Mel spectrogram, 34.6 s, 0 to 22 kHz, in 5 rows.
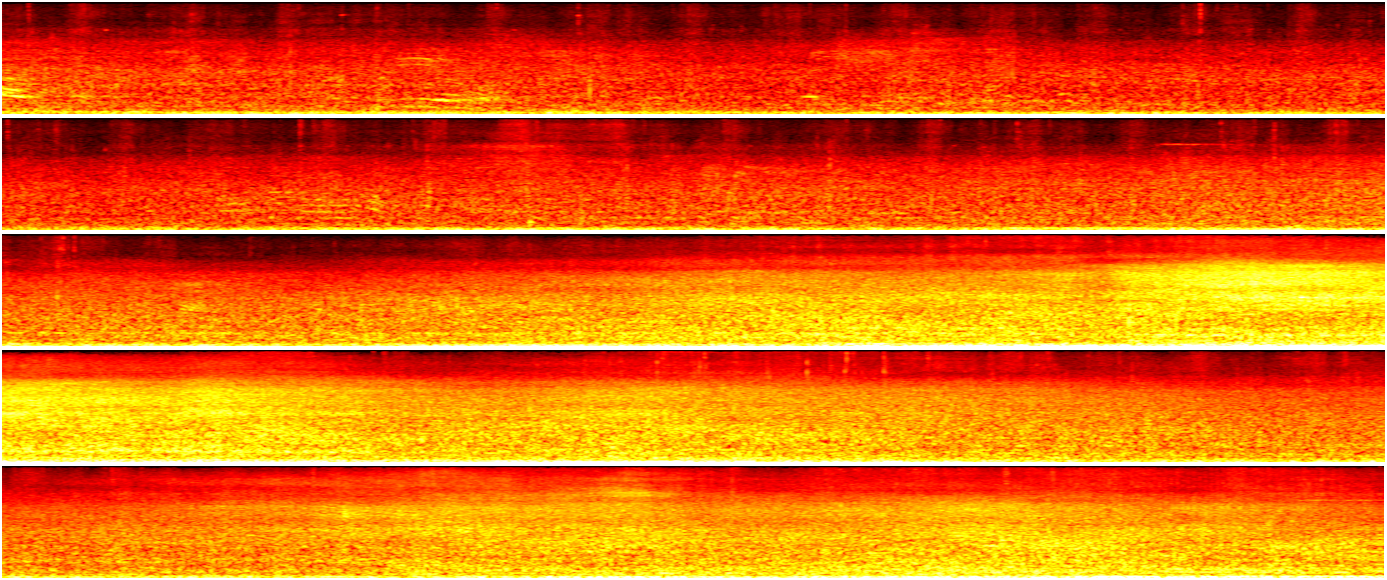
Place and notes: Ascolto il tuo cuore, città. I listen to your heart, city. Several chapters **SCROLL DOWN FOR ALL RECORDINGS ** - Sunday walk with ice cream and bells in the time of COVID19 Soundwalk
"Sunday walk with ice cream and bells in the time of COVID19" Soundwalk
Chapter XCIII of Ascolto il tuo cuore, città. I listen to your heart, city
Sunday, May 31st 2020. San Salvario district Turin, walk to a borderline “far” destination. One way trip eighty-two days after (but day twenty-eight of Phase II and day fifteen of Phase IIB and day nine of Phase IIC) of emergency disposition due to the epidemic of COVID19.
Start at 11:42 a.m. end at 00:18 p.m. duration of recording 26'10''
The entire path is associated with a synchronized GPS track recorded in the (kmz, kml, gpx) files downloadable here:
